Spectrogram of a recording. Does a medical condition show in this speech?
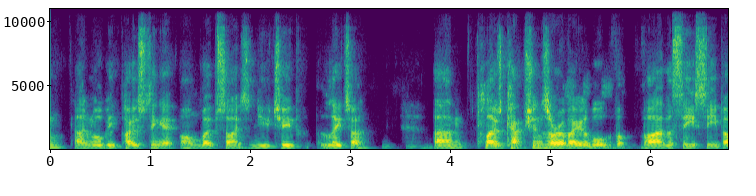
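No.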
